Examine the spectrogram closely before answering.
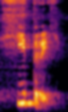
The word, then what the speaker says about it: хитрый: And also it should be a narrow gap through which the air would pass. So h. For example, хитрый, cunning.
